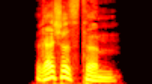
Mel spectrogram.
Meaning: strong dative masculine/neuter singular superlative degree of resch
- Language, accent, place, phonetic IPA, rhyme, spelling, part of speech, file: German, Germany, Berlin, [ˈʁɛʃəstəm], -ɛʃəstəm, reschestem, adjective, De-reschestem.ogg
